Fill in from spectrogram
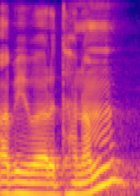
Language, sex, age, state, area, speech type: Sanskrit, male, 18-30, Rajasthan, urban, spontaneous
